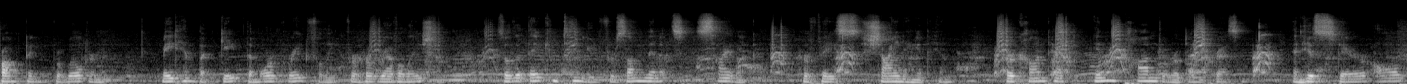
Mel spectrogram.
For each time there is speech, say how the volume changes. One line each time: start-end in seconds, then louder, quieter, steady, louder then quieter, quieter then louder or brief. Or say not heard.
0.0-14.0 steady.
